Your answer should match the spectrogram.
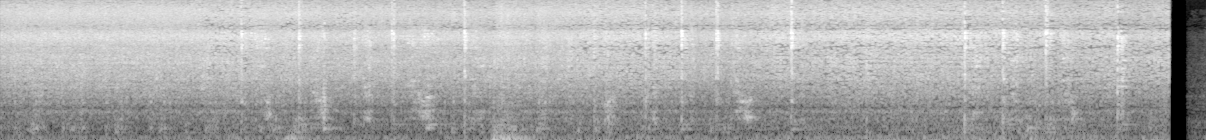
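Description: Onion, ginger and garlic masala fries in a pan as the base for boal fish, a constant hissing sizzle broken by regular stirring scrapes, close and fairly loud, cutting off abruptly at the end.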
